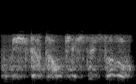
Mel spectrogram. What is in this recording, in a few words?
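Japanese player killed ally mood low; War Thunder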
